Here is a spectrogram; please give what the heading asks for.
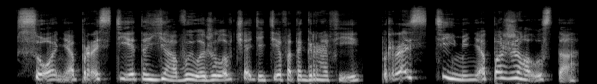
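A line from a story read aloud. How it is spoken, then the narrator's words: Sobbing. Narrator (Russian): Всхлипывает Соловьева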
